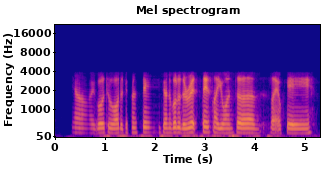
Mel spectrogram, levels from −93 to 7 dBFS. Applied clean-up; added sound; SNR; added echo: neural mask model DeepFilterNet 3.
